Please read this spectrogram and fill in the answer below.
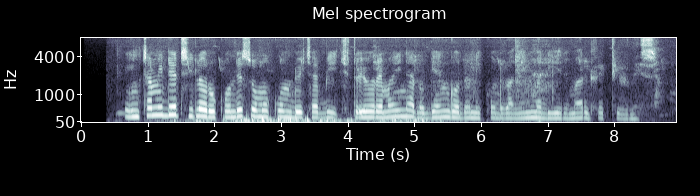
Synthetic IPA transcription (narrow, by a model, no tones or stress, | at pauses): intamidetilɔɾokondesomokwomdwet͡ʃabit͡ʃtojoɾɛmaiɲalɔɡɛŋɡɔdɔnikʰɔdɾaŋeɲmadieɾemaɾifɛk̚tʰivnɛs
